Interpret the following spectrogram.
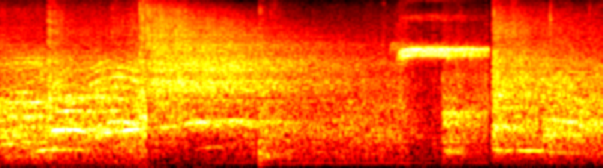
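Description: A referee's whistle, one short steady blast of about half a second near the end, the loudest sound here. Under it, clicks and knocks of hockey sticks, ball and inline skates echo in a large hall, with players' voices calling early on.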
